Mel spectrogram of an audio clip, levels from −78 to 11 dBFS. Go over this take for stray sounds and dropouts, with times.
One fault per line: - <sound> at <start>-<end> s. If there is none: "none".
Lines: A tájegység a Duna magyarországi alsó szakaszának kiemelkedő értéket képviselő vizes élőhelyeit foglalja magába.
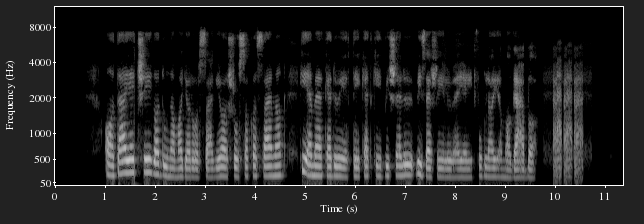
- laugh at 9.9-10.6 s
